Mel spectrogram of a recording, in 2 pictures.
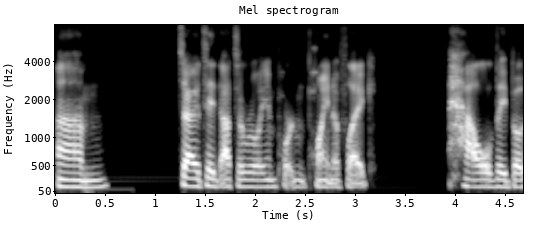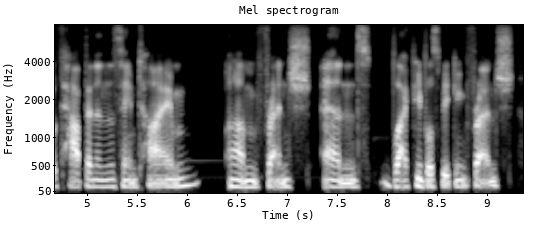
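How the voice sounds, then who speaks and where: A man in his thirties speaking as a scholar guest in a podcast interview, measured and thoughtful, pausing often with fillers. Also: medium pitch, flat delivery, creaky, fairly bright tone, dry recording, clean studio sound. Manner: thoughtful, many "um" pauses, measured. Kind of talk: academic interview conversation.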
